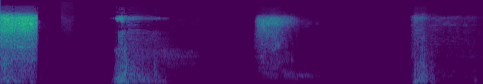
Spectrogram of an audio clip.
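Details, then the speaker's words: Teacher in a Spanish-language lesson on breathing characteristics imitates slow, deep, audible breaths, each a long airy rush of air, to demonstrate deep respiration (simulated deep breathing). "Profundidad. Si la respiración es normal, es decir, la que usted no se da cuenta que tiene en condiciones normales. Si es profunda, cuando estamos..."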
